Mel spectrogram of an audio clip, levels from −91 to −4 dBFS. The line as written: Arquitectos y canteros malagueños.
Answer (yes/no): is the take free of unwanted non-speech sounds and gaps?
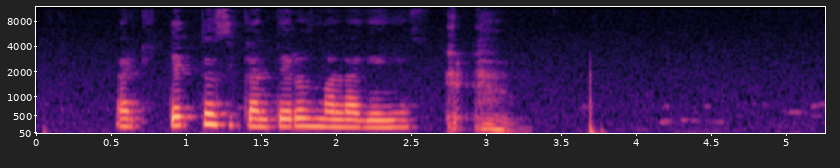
no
